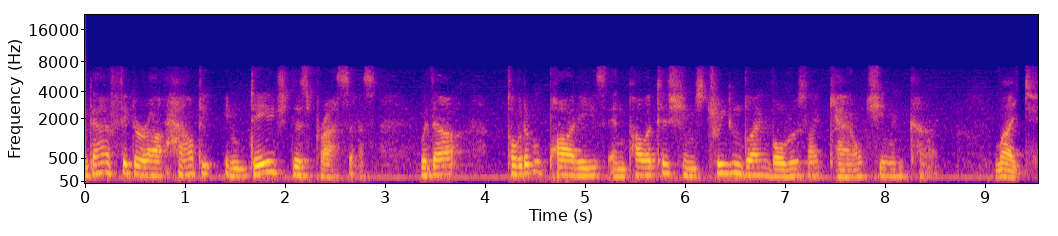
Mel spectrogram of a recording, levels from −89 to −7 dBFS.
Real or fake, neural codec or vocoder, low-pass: fake; codec, 24 kHz, 0.9 kbps, WavTokenizer, medium speech release version 2; 7.2 kHz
